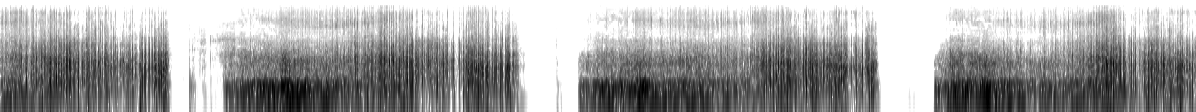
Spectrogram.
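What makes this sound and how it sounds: Long nails scratch a round purple foam microphone cover from the top and sides, making a dense, rough, crackling scratch with a heavy low rumble. The scratching comes in four long bursts separated by short silences.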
